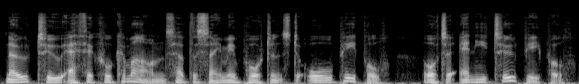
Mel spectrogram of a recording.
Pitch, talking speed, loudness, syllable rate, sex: 95 Hz, 165 wpm, -18 LUFS, 4.7 syllables/s, male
